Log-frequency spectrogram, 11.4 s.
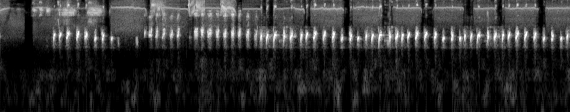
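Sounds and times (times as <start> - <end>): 
swiftlet lure call twittering in quick high chirps: 0.0 - 11.4.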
